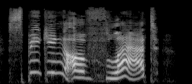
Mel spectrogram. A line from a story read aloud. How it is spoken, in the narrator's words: Rarity gasped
